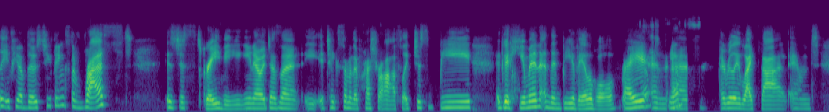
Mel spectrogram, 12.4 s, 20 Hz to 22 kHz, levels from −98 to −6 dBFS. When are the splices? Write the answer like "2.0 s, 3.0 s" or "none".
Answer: 10.7 s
